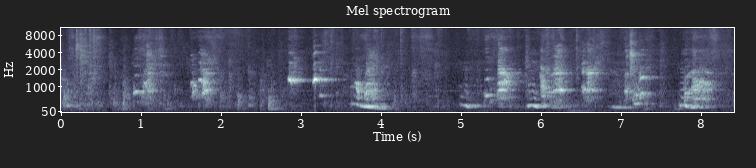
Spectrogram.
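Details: Russian Toy Terrier named Bonya, six and a half months old, greeting owners returning from work; excited high yips and whines mixed with short barks, dense and irregular throughout, with human voices underneath.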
